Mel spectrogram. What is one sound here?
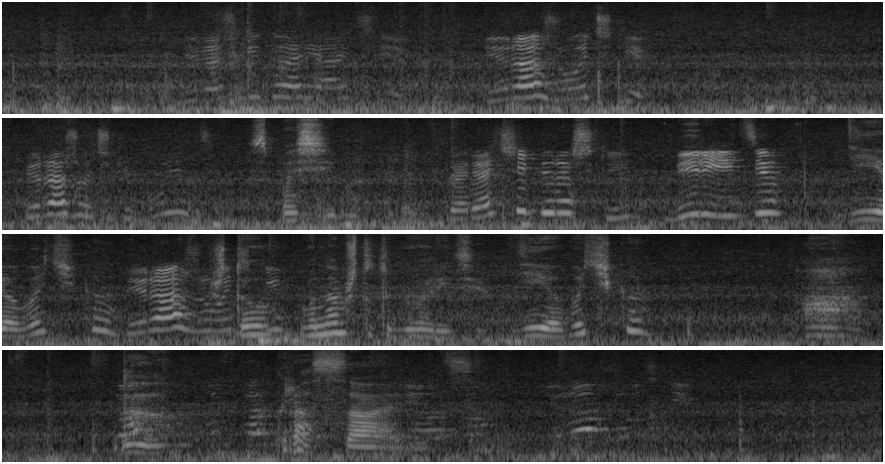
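An elderly woman talks cheerfully close by.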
